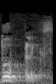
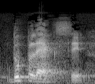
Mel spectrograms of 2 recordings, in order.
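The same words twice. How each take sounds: First: The stress is on the first syllable. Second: The stress is on the last syllable. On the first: The speaker calls it right. "A palavra é paroxítona, aquele U tem acento" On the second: The speaker calls it wrong. "Você não compra um armário"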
